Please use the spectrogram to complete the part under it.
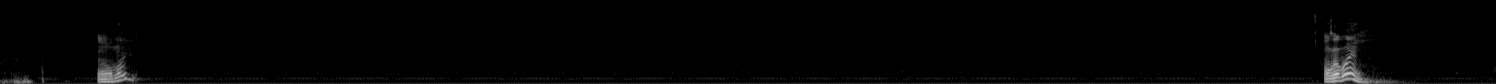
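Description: A man utters brief, short sounds into a close microphone, with long silences between.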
